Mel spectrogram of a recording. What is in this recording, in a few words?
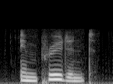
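"imprudent", English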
